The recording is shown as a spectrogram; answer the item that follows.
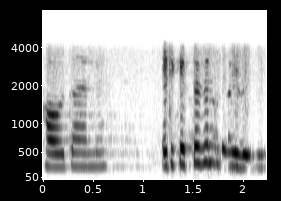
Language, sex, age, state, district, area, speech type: Odia, female, 18-30, Odisha, Rayagada, rural, conversation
